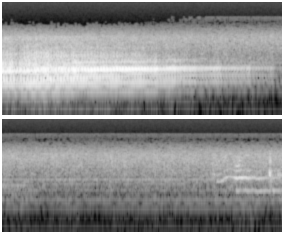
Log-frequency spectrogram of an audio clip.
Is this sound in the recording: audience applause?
no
